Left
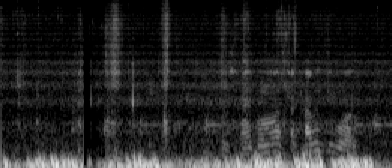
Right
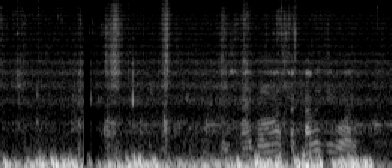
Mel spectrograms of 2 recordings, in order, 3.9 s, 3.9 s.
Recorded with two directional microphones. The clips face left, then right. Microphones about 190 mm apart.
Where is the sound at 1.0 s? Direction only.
15° right (ahead or behind).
